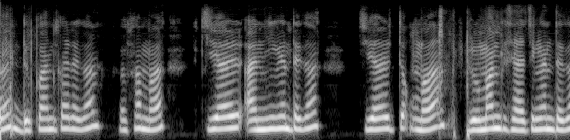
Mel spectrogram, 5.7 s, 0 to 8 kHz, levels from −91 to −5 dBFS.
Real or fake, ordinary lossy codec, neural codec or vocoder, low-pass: fake; none; codec, 16 kHz, 4 kbps, FunCodec, trained on LibriTTS, 50 frames a second; 7.2 kHz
